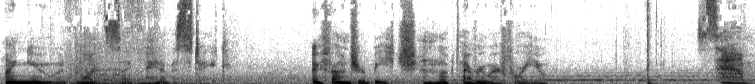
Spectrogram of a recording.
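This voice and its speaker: A grave, haunted founder in a video game cutscene. Her voice is low and soft, and she often drops close to a whisper. A loud orchestral score plays clearly under her words. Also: fairly even intonation, unhurried, pauses often. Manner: quiet, intimate, often near a whisper. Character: grave woman who founded a network, haunted. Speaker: game character. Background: orchestral game music.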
